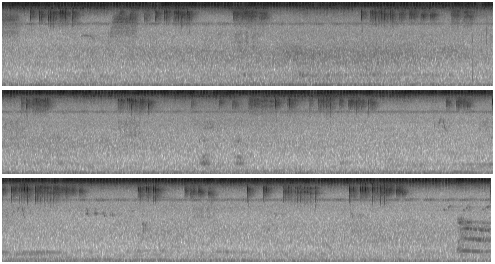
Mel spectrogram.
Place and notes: chemin du golf, Viviers-du-Lac, France - ambiance du soir
Chemin du Golf stridulations d'insectes cliquetis de rouges_gorges das la pénombre. Circulation en arrière plan, léger vent de nord.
